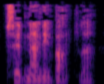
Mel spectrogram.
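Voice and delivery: plain reading voice

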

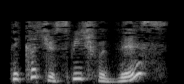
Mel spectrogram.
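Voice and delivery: high-pitched, indignant disbelief; incredulous outrage. A narrator's reading. Rachel objecting to the cut speech, incredulous and indignant. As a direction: rise sharply into an appalled question. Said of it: "Rachel was furious and yet trying desperately not to laugh".

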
